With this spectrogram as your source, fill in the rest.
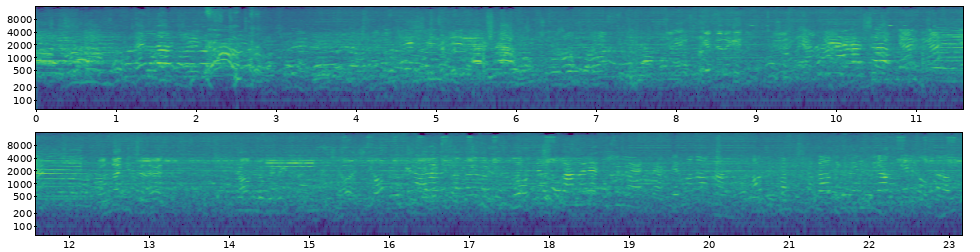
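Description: A crowd of marching men and women chants and talks loudly outdoors.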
